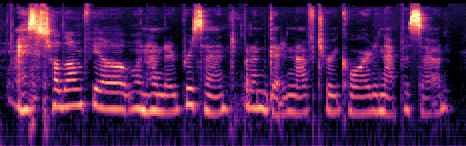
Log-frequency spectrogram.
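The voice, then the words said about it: Weird voice from sore throat. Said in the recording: “a sore throat and a weird voice ... excuse any weirdness in my voice. I know it's not normal”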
